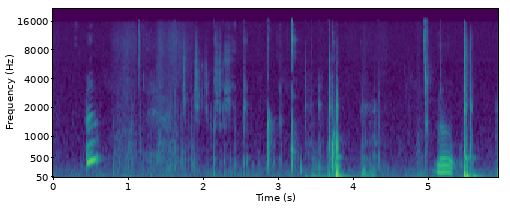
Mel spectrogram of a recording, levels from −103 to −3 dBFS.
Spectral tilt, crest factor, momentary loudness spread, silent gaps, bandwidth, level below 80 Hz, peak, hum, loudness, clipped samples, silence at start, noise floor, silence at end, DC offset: -6 dB/octave; 28 dB; 25 LU; none; 16.5 kHz; -44 dBFS; -12 dBFS; none; -39 LUFS; under 0.1%; 0.45 s; -65 dBFS; 0 s; under 0.1%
